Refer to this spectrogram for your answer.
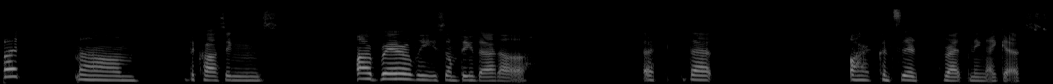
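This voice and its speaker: A woman's voice: mid-range voice, fairly even intonation, slow, pauses often, no echo. A woman voicing a prim, determined young noble girl in a tabletop game, formal and insistent.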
